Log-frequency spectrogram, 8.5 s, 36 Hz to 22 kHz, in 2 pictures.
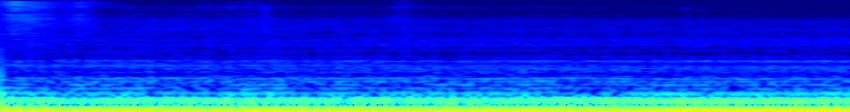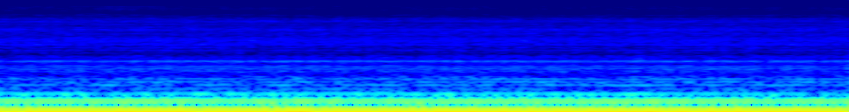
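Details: Hummer H3 after diagnosing a P0300 misfire code and installing junkyard parts: smooth, constant low rumble with no skips or uneven pulses over several seconds; healthy idle, no misfire heard.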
